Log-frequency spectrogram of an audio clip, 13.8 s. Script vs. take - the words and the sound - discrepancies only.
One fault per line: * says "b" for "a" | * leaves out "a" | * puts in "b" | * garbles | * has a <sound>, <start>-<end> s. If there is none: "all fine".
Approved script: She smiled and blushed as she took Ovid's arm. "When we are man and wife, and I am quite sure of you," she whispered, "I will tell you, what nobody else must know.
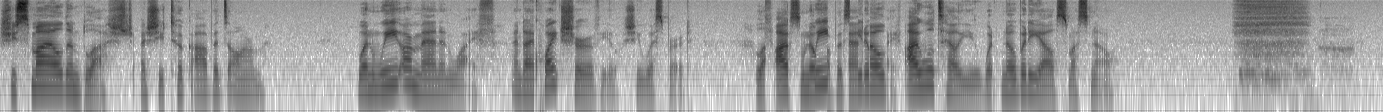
* leaves out "am"
* garbles
* has a sigh, 12.3-13.6 s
